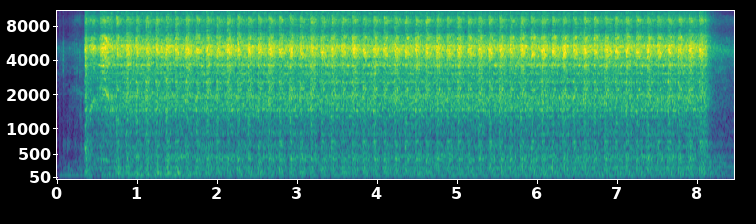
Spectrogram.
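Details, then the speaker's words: 2002 Saturn SL, about 150,000 miles, injector fuse pulled: starter cranks engine at an even beat of about four pulses a second, no start, compression sounds consistent; misfire suspected, likely needs tune-up. "okay uh sounds pretty consistent to me"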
